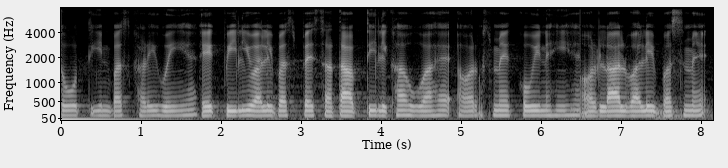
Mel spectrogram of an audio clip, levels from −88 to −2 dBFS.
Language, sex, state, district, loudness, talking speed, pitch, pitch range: Hindi, male, Uttar Pradesh, Jalaun, -29 LUFS, 190 wpm, 125 Hz, 125-130 Hz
